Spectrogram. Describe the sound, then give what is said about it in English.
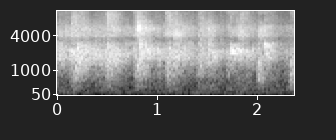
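Audience applause at a live event, dense and steady clapping from many hands that stays loud throughout with small surges in intensity. “Give Urban Roots a round of applause.”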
